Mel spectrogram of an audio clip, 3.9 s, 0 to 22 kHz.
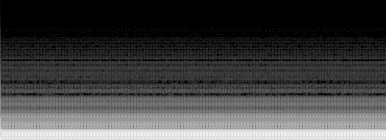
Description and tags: om7cord2
136,1 Hz and 68,05 Hz chord
You sound amazing.
1, sinus, frequency, om, 136, Hz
